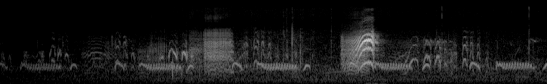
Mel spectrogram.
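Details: White-fronted bee-eaters in close conversation, recorded at close range: repeated short rolling notes near one kilohertz with rising-falling loops, a louder burst of chatter midway, several birds calling together.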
